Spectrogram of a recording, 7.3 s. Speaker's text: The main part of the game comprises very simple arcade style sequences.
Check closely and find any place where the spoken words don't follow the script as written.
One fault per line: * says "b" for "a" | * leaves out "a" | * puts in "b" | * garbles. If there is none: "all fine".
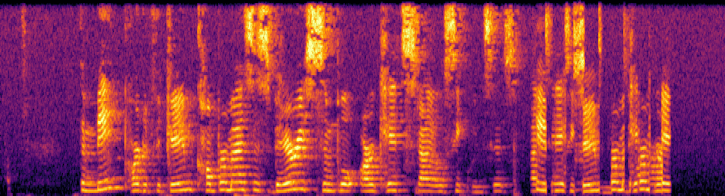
* garbles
